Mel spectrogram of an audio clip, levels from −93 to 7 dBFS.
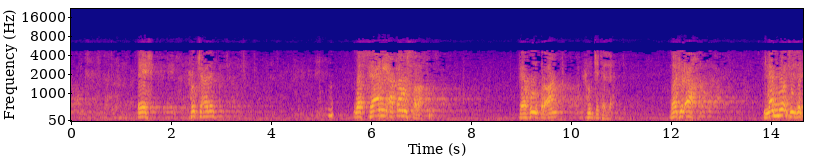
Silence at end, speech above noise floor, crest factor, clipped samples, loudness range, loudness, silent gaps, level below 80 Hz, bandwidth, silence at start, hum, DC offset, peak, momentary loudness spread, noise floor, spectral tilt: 0 s; 26 dB; 16 dB; under 0.1%; 7 LU; -15 LUFS; none; -44 dBFS; 7.4 kHz; 0 s; none; under 0.1%; 0 dBFS; 23 LU; -39 dBFS; -8 dB/octave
